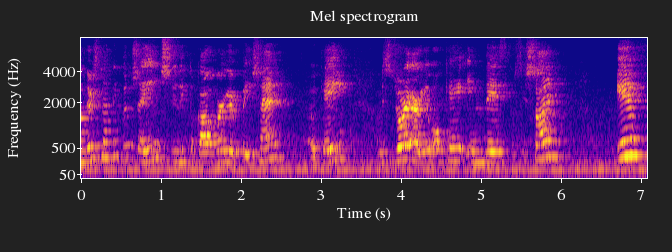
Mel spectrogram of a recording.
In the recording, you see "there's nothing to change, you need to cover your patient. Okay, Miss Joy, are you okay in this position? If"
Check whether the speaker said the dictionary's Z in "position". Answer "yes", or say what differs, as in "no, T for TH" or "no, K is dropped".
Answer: no, S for Z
